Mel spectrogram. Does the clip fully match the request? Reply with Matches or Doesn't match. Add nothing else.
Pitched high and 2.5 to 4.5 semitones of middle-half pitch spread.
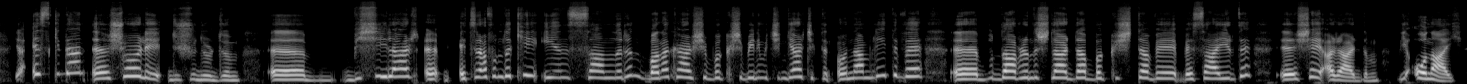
Doesn't match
